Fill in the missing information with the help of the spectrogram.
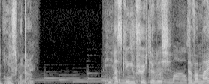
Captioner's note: voiceover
